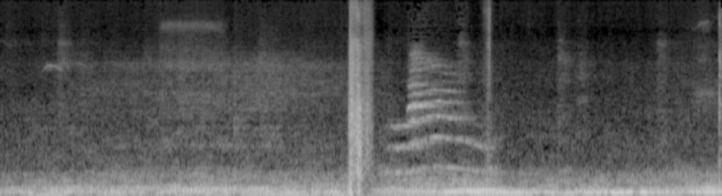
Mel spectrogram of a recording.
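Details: A cat excitedly playing ball on a rainy day gives one long arched meow after a sharp click, against a constant deep rumbling background.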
